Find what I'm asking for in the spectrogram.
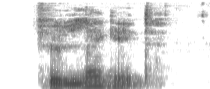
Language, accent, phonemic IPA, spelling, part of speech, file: English, Southern England, /tuːˈlɛɡɪd/, two-legged, adjective / noun, LL-Q1860 (eng)-two-legged.wav
- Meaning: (adjective) Having or furnished with two legs, or leg-like appendages; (noun) Someone or something with two legs, especially human beings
